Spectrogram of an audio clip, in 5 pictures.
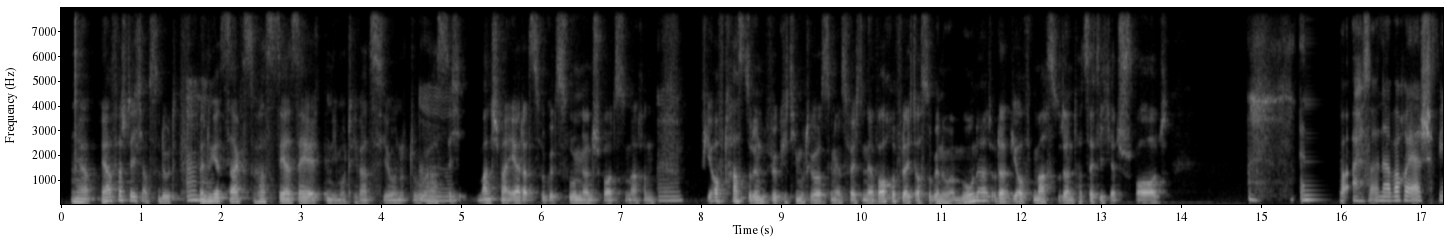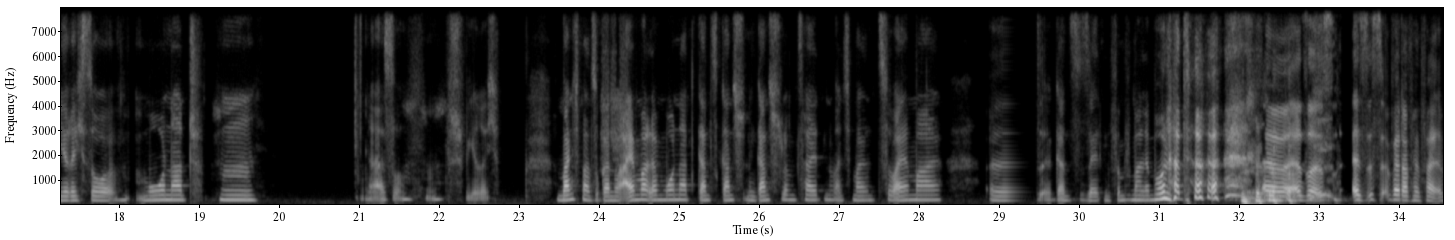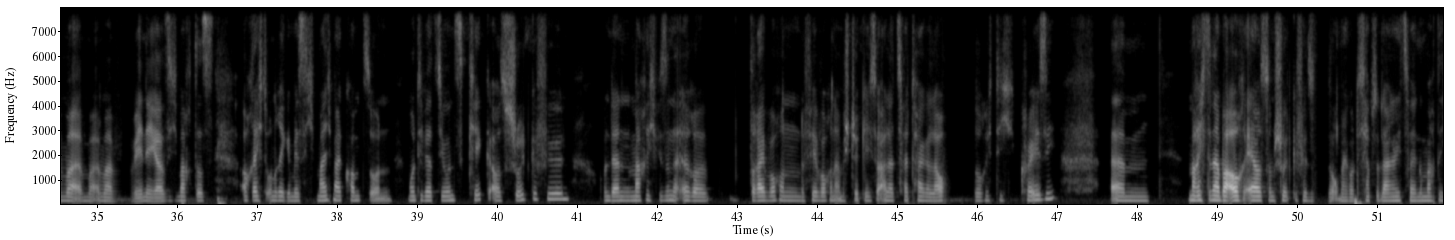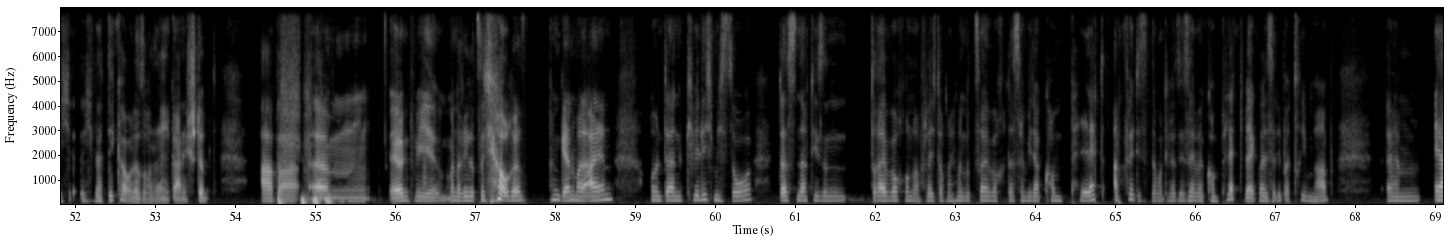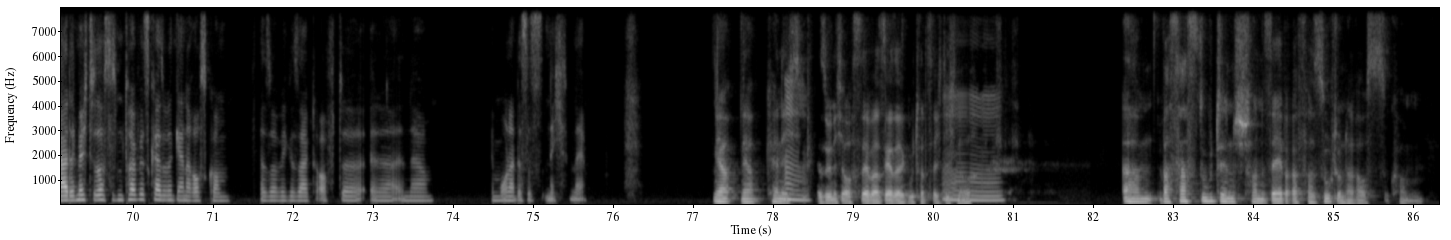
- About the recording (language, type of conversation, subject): German, advice, Wie bleibe ich motiviert und finde Zeit für regelmäßiges Training?
- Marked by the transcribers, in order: mechanical hum; groan; distorted speech; other background noise; laughing while speaking: "Monat"; laugh; laugh; chuckle; laughing while speaking: "auch"; unintelligible speech; stressed: "komplett"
